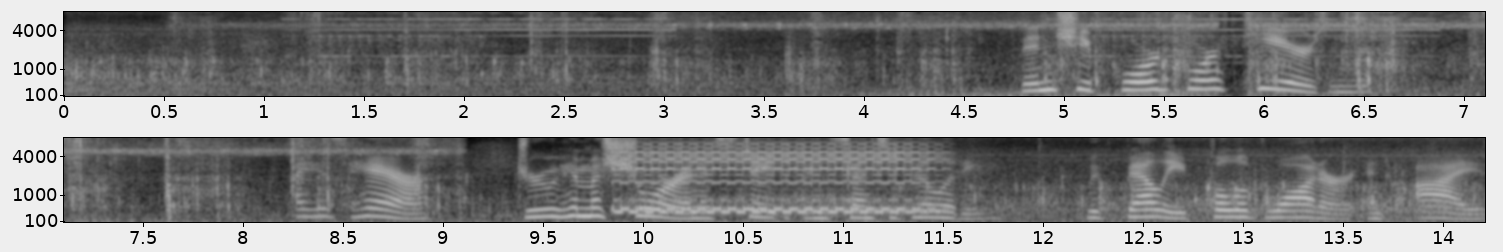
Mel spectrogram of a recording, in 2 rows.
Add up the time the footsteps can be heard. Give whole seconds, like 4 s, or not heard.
9 s.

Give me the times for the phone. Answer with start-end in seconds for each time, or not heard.
1.1-3.1, 5.1-6.9, 9.8-11.6.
